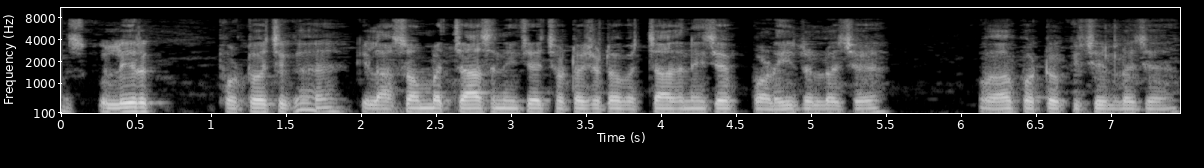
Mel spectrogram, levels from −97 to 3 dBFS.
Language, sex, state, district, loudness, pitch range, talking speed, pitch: Angika, male, Bihar, Bhagalpur, -20 LUFS, 110-120 Hz, 170 wpm, 115 Hz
